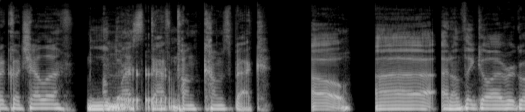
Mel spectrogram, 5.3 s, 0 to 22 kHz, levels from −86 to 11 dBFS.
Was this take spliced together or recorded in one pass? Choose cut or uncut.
uncut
